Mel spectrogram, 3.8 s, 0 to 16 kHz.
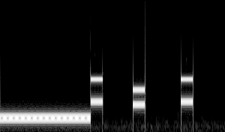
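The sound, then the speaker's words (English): A telephone's steady dial tone gives way to three short, evenly spaced touch-tone beeps as star 69 call return is dialed. “And since we now have caller ID, should I maybe call him back? Do you think we have star 69? Should I try it?”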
